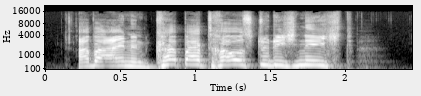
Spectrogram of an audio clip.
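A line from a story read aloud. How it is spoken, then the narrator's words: Called out. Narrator (German): rief Oskar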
